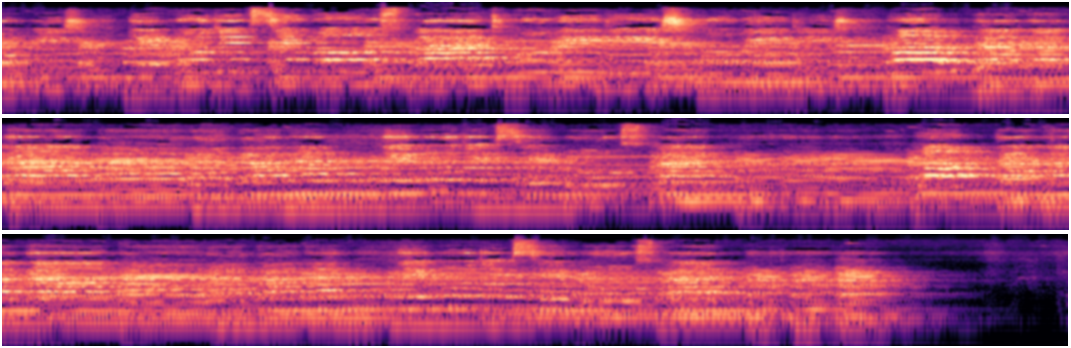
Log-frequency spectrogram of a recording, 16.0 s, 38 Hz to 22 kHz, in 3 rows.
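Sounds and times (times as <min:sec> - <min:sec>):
woman singing: 0:00.0 - 0:09.2, 0:09.9 - 0:14.6
musical accompaniment: 0:00.0 - 0:16.0.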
